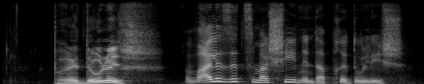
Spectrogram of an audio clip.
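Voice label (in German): "bredullisch", wittlicher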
